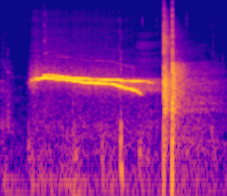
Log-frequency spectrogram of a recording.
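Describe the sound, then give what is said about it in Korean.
A firework whistle: a steady high whistling tone that slowly drifts lower for over a second, then a sharp, loud burst of a bang and crackle as it pops. “영웅 씨하고 내가 이제 불꽃놀이 시작하고 네.”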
